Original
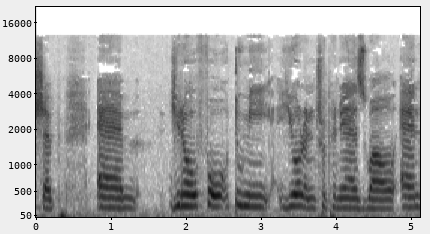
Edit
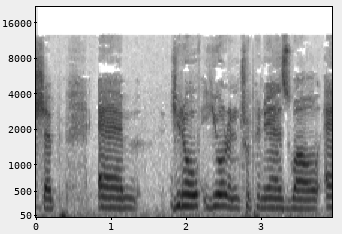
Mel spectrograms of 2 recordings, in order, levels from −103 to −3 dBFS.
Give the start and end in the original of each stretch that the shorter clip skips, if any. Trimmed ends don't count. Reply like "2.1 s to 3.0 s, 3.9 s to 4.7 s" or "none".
2.2 s to 3.2 s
